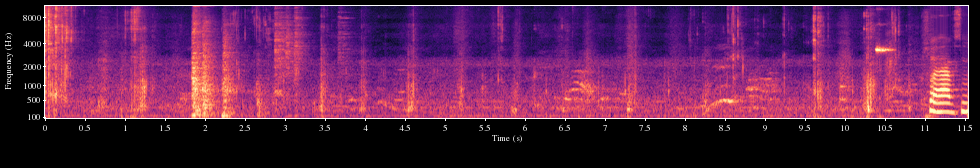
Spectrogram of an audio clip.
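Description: A young woman chews crunchy chips close to a microphone.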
